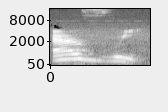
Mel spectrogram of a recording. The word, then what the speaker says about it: every: Okay, again, let's read again this word and every. Every. Okay, so every. Yes, we don't usually pronounce the letter E sound.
